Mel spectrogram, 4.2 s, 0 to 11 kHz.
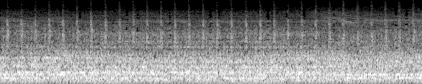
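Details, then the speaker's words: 1967 Starcraft boat with 120hp Mercruiser iron duke engine, timing set about 8 degrees advanced: steady fast top-end tick at smooth idle from one cylinder; owner suspects a stuck lifter or misset valve lash, not confirmed. "Still got a tapping noise up in the top end. I might have to check that out. It could be a stuck lifter."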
